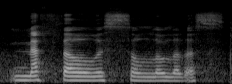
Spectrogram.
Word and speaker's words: methylcellulose: And then using that methylcellulose. Maybe instead Luca of can ice- help us instead of pronounce egg that.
